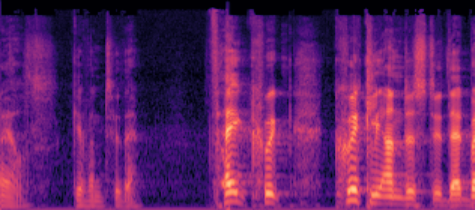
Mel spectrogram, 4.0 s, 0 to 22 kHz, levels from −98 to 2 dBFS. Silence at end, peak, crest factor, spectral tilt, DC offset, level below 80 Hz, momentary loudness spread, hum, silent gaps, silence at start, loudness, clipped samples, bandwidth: 0 s; 0 dBFS; 22 dB; -2.5 dB/octave; 0.1%; -60 dBFS; 23 LU; none; none; 0 s; -18 LUFS; under 0.1%; 18 kHz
